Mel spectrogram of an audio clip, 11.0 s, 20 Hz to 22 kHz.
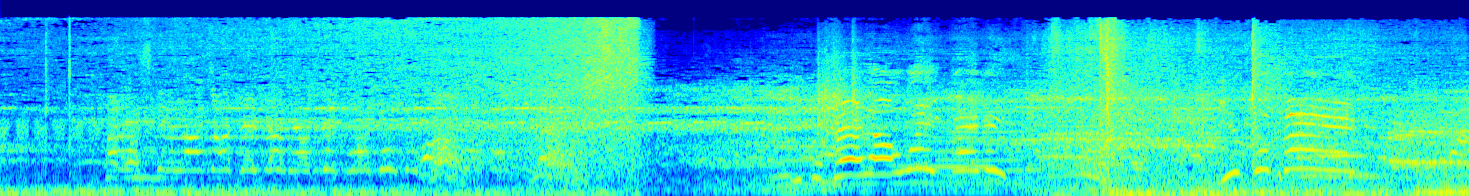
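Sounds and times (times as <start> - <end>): steady low rumble: 0.0 - 11.0
people shouting: 5.7 - 11.0.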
